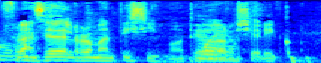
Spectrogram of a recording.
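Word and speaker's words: Théodore Géricault: Theodore Géricault, creo que es el nombre, pero yo lo debo pronunciar como... – Está, perfecto.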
